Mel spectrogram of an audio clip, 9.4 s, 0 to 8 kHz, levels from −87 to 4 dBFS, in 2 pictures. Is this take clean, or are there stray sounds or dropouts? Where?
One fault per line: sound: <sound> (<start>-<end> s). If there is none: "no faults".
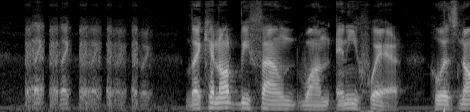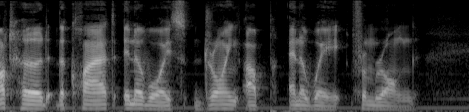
sound: laugh (0.2-1.5 s)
